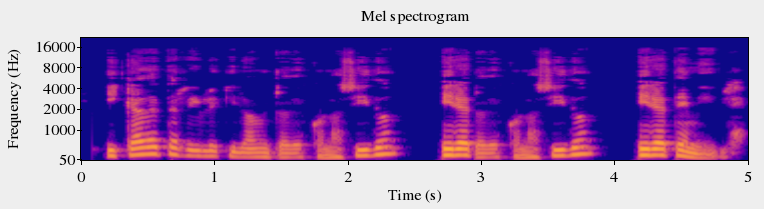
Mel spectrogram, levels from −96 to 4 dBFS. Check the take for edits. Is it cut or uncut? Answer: cut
